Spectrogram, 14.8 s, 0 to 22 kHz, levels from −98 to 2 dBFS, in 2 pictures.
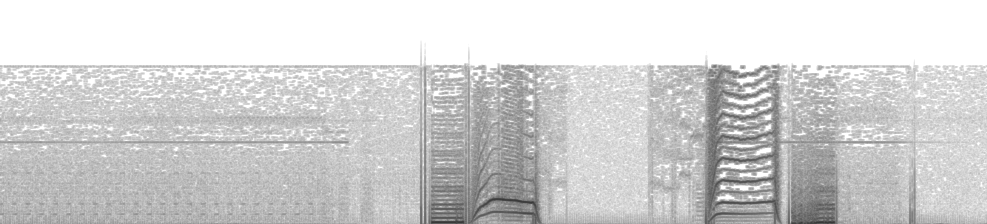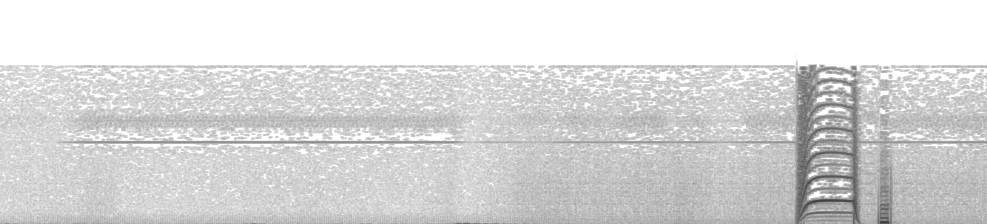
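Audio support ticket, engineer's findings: Nothing stood out on listening to this recording of sounds.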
